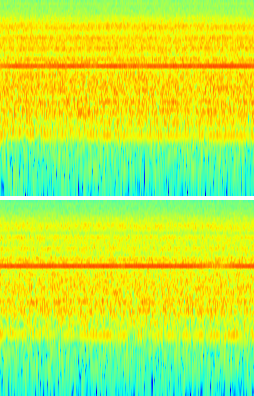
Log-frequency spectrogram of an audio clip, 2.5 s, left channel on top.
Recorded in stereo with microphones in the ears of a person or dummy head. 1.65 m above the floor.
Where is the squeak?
I don't hear a squeak.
